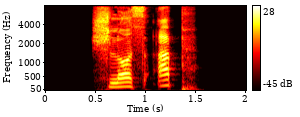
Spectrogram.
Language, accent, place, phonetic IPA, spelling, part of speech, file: German, Germany, Berlin, [ˌʃlɔs ˈap], schloss ab, verb, De-schloss ab.ogg
- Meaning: first/third-person singular preterite of abschließen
